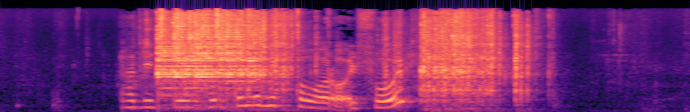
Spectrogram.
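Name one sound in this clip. Dried beans rattle as they pour into a metal pot.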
